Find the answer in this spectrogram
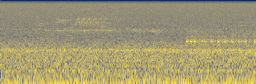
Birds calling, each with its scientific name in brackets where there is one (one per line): Yellow-bellied Sapsucker (Sphyrapicus varius)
